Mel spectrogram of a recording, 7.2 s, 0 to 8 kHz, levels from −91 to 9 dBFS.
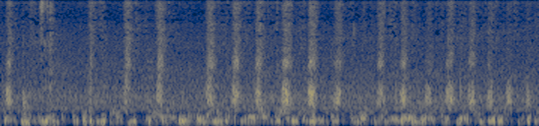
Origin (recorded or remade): remade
